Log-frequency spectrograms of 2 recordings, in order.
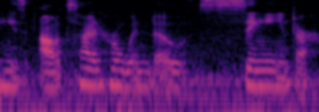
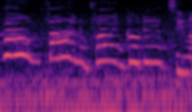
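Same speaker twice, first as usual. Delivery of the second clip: much higher, chirpy brush-off; falsely cheery. Retold or imitated. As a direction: sing it up high to wave them away. Violetta hides her weakness.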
